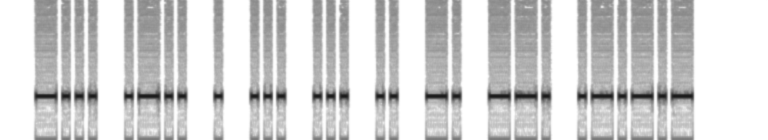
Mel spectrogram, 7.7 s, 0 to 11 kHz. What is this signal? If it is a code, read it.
Morse code, heard as a keyed tone, about 18 wpm, spaced as for 15 wpm, 1000 Hz. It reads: BLESSING.
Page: New quotes every day in morse code at 15 Words per minute.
